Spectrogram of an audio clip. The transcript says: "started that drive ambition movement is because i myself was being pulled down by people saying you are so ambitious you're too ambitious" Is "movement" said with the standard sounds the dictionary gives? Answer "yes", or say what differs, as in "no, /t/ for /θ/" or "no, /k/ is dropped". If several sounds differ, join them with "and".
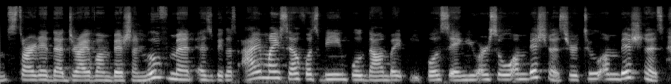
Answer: yes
